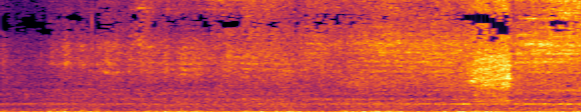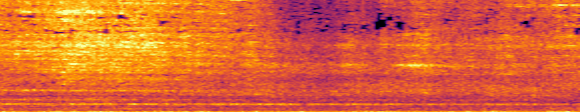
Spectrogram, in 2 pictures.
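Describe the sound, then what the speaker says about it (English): A Kansas City Southern freight train rolls past a depot street crossing in Berea, Ohio, a loud, continuous low rumble of wheels and cars with a brief metallic squeal partway through, heard close and unbroken throughout. "This is our first train of the day"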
